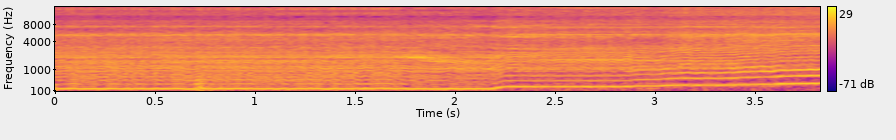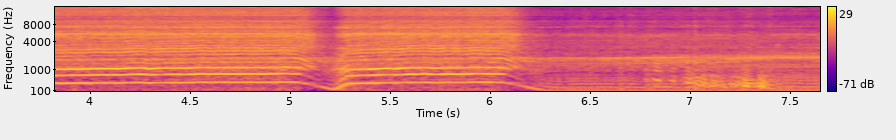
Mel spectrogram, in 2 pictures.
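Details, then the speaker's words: Traxxas Revo 3.3 nitro RC truck engine during tuning: whine climbs slowly and flattens, never revving all the way up, then drops off throttle; sluggish running, earlier cutting off when throttle released. Cause unconfirmed. "Notice it never revved all the way up."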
